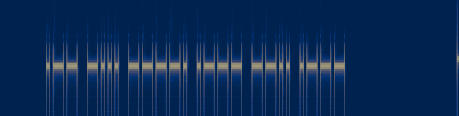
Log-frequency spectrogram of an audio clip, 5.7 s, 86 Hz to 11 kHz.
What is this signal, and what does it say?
Morse code, heard as a keyed tone, about 28 wpm, 700 Hz. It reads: WB9JZJ
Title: USA Call Signs Repeated 3x 28wpm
